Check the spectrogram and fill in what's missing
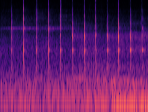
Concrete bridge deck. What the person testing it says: you're gonna hear some hollow spots. Hear that right there?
